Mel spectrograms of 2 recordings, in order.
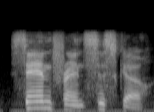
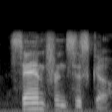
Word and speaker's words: San Francisco: All right, let's try and gringify this word. Okay, so just like a gringo, San Francisco. San Francisco. Try that. San Francisco. There you go. Okay, nice and gringo.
